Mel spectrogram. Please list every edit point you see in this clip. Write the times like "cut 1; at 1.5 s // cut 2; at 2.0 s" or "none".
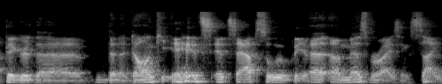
cut 1; at 1.6 s // cut 2; at 3.1 s

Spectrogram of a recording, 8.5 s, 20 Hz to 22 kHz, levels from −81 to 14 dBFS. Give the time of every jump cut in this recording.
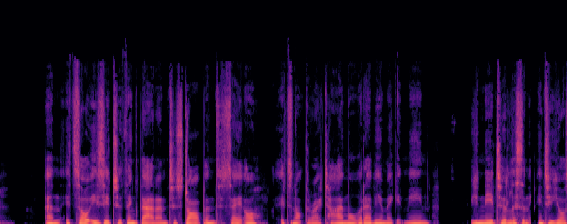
cut 1; at 6.8 s

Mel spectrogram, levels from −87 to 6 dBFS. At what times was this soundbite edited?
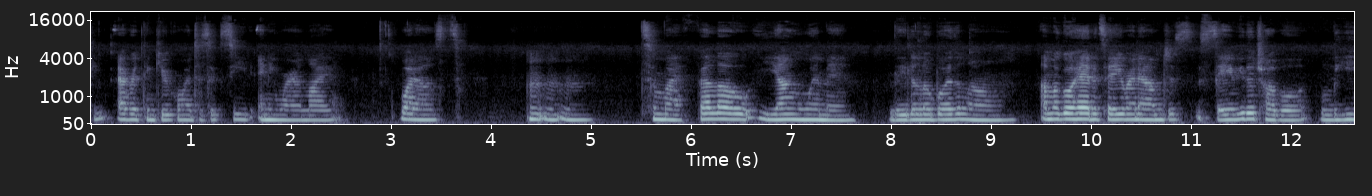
none

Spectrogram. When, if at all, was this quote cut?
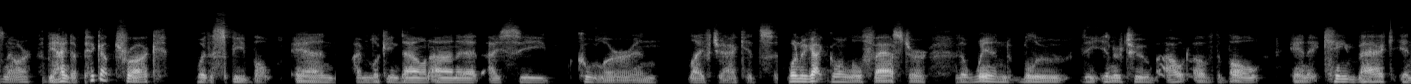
cut 1; at 3.4 s // cut 2; at 7.7 s // cut 3; at 8.3 s // cut 4; at 9.6 s

